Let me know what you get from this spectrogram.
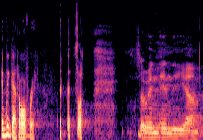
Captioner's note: laughs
